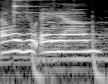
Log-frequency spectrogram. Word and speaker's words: Luam: Balaam this is it always get butchered for letters and it's two syllables yet I was a whale lamb mom Lou um is there an Lu am I just always knew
